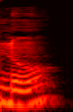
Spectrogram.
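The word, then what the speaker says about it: know: I don't नो, दोस्तों I means होता है मैं, डोंट मीन्स नहीं, नो मीन्स जानता, यहां पे के भी साइलेंट होता है, डब्ल्यू भी साइलेंट होता है ना।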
